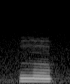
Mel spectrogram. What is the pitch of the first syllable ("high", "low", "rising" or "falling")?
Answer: high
